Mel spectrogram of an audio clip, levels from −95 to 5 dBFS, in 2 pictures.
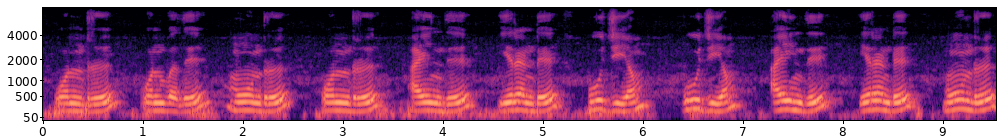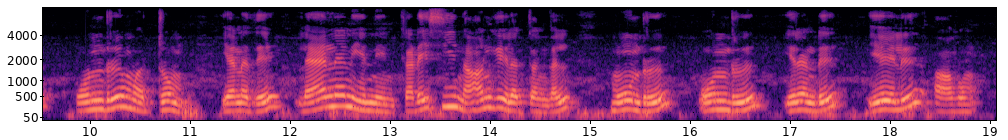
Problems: none marked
